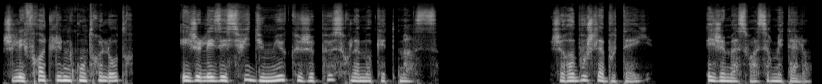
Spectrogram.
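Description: A woman narrating a novel in the first person, with a measured, intimate delivery that slows in tense passages. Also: sits low, fairly even intonation, a little mellow, breathy edge, no echo, clean studio sound. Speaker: audiobook narrator.

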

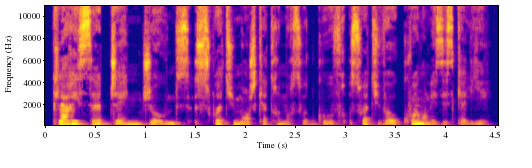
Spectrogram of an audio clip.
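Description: A woman's voice: medium pitch, moderate pace, dark tone, breathy edge, close to an everyday voice. A woman reading an audiobook, voicing a tired father who speaks firmly to his daughter. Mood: stern. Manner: firm and stern. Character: tired, strained young father.

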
